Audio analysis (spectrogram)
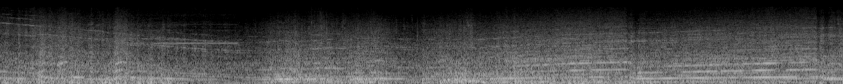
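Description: Lamborghini Huracan EVO2 GT3 racing engine from the Assetto Corsa Competizione sim, revving and shifting steadily through gears with rising and falling pitch, held at a moderate level and continuous throughout.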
